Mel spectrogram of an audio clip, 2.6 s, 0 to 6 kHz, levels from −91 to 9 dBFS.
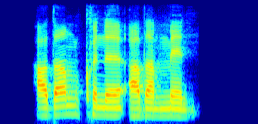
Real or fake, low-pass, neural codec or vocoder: fake; 5.4 kHz; codec, 16 kHz, 1 kbps, X-Codec, HuBERT features, trained on LibriSpeech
